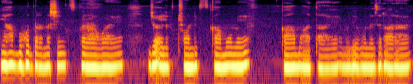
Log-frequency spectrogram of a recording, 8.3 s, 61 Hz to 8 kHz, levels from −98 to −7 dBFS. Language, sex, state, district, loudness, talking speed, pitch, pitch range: Hindi, female, Arunachal Pradesh, Lower Dibang Valley, -14 LUFS, 140 wpm, 170 Hz, 165-180 Hz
